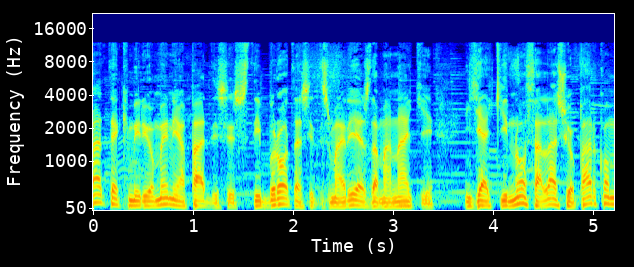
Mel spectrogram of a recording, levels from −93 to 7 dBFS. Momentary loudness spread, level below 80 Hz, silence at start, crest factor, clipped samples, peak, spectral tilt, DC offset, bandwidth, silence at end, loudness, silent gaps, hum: 5 LU; -40 dBFS; 0 s; 16 dB; under 0.1%; -4 dBFS; -5.5 dB/octave; under 0.1%; 12.5 kHz; 0 s; -19 LUFS; none; none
